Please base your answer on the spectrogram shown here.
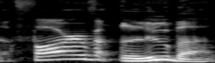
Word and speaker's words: Favre Leuba: It's pronounced Favre-Leuba, like Brett Favre, the quarterback.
